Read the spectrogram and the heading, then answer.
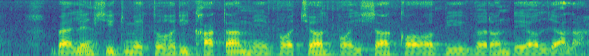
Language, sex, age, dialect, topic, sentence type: Bhojpuri, male, 18-24, Northern, banking, statement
